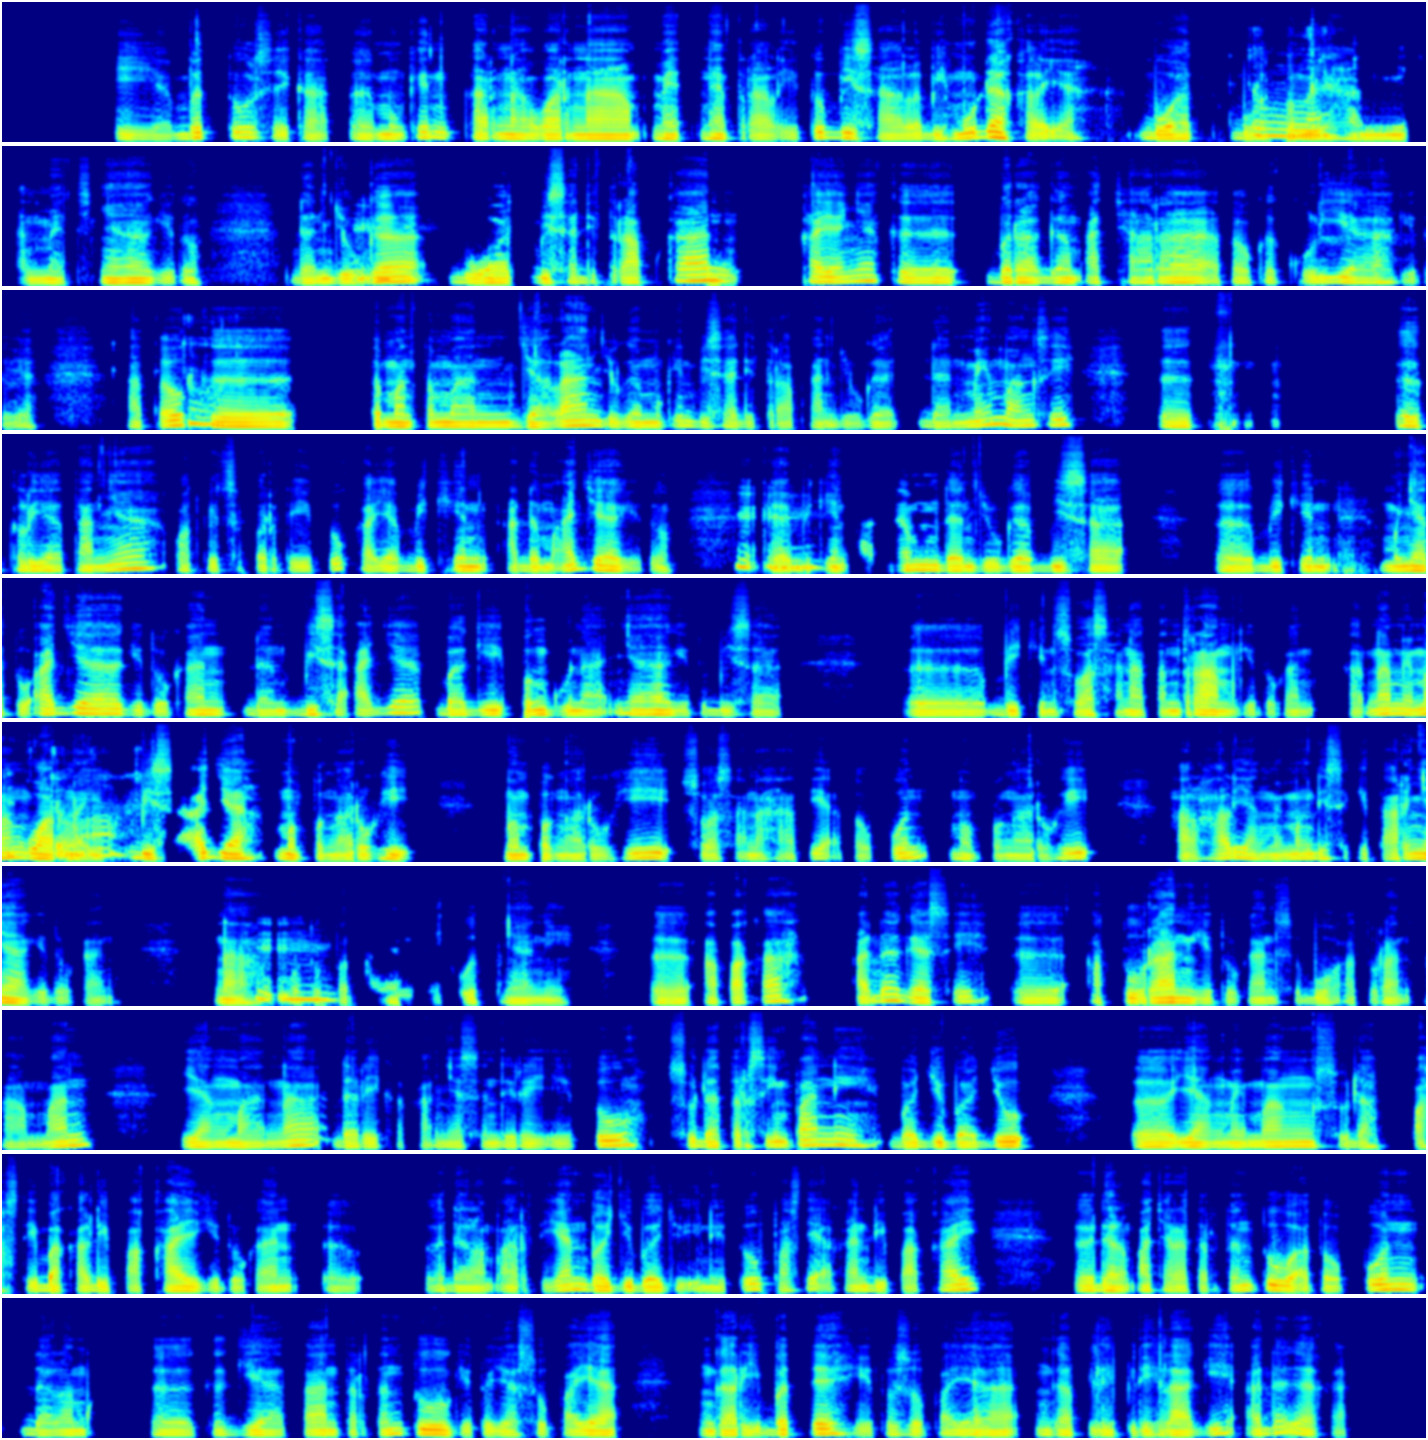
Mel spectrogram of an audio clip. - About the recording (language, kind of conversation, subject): Indonesian, podcast, Bagaimana cara kamu memadupadankan pakaian untuk sehari-hari?
- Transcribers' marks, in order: in English: "mix and match-nya"; in English: "outfit"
